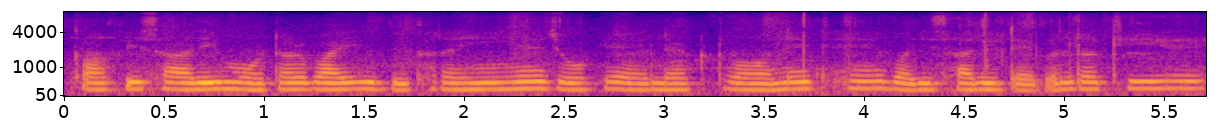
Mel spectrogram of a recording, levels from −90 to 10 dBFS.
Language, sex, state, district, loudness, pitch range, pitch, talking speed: Hindi, female, Bihar, Kaimur, -16 LUFS, 185-200 Hz, 190 Hz, 170 wpm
